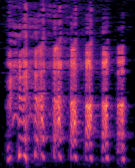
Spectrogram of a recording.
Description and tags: real laugh taken from narration screw ups
female, girl, laugh, voice, woman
